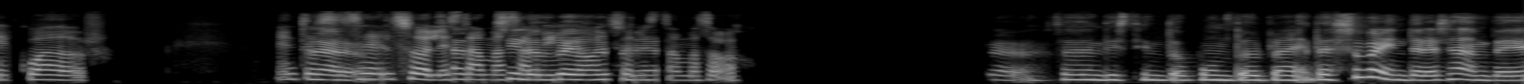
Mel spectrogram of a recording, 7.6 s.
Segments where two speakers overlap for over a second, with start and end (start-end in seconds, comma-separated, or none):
1.5-3.5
